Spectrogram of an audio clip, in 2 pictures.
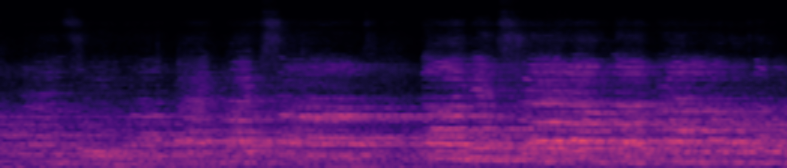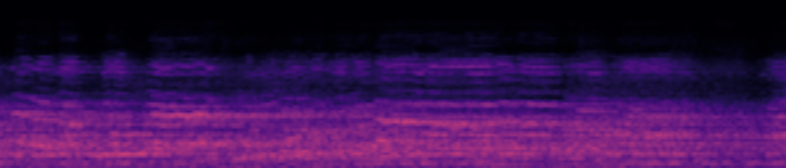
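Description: A mixed high school choir of boys' and girls' voices singing in parts, swelling louder about three seconds in.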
